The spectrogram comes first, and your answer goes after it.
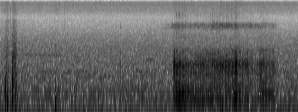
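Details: A puppy, flopped out and fast asleep, snores. After quiet breathing, one long droning snore lasts about two seconds, buzzy and layered with a faint high whistle, in a quiet room.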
